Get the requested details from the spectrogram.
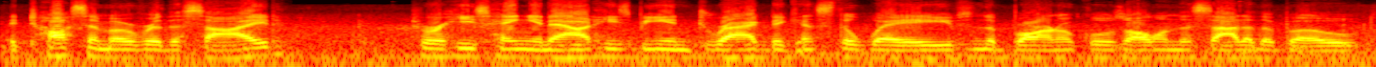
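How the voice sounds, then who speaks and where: A man's voice: mid-range voice, completely flat delivery, pushed and bright. A man narrating as game master in a tabletop pirate game, often restarting and repeating words. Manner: halting, repeats words while describing. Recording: noisy home recording.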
